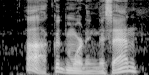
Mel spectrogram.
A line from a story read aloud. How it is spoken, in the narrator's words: the droid said in a pleasant voice with a slight German accent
